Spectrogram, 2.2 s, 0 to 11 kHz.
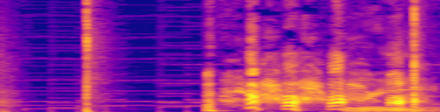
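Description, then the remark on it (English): After a 3, 2, 1 countdown meant to make a group clap together, a single sharp hand clap rings out, then a few more ragged claps land at uneven moments, out of time with each other, under a burst of overlapping voices and laughter. “Then we're going to clap now.”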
